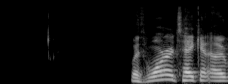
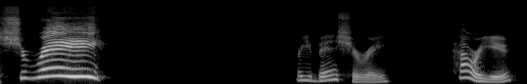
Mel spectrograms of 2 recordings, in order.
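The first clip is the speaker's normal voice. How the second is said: calling out a name; 4 semitones higher, slower than usual. Real, not acted. Host spotting a regular viewer in chat, high calling out. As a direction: hail her like a long-lost friend.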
